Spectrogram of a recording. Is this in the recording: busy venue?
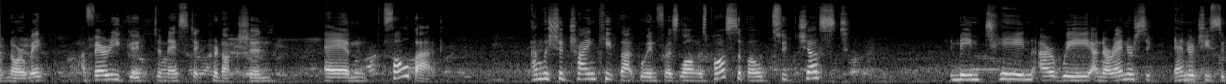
yes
